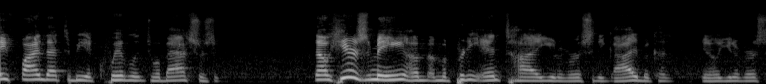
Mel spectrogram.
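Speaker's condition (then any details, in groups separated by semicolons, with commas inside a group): No condition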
